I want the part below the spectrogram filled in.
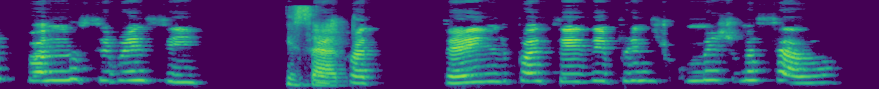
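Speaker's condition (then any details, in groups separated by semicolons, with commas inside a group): Ataxia after brain injury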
